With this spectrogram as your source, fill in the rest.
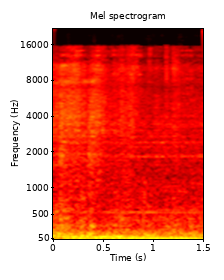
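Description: A passenger train runs on rails on a journey toward Rameshwaram, a loud, steady rumble with faint clickety-clack heard from inside the carriage.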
